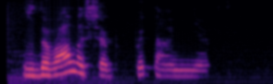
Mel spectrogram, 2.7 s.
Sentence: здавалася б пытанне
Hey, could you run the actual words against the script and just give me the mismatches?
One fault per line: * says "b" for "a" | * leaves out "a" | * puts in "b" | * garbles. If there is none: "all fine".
all fine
